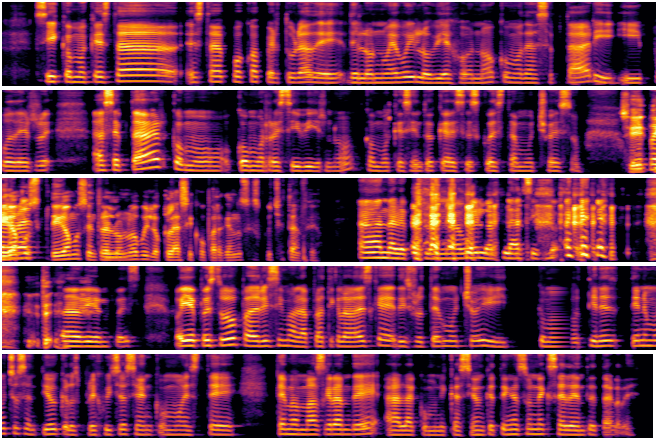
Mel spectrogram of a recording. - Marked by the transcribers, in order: laugh
- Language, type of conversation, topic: Spanish, podcast, ¿Por qué crees que la comunicación entre generaciones es difícil?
